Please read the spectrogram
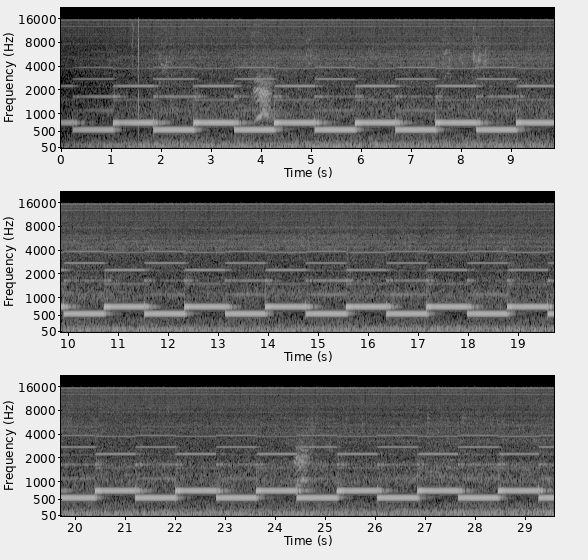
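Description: Railway level-crossing warning alarm sounding a steady two-tone hi-lo signal, each tone held just under a second, over the low rumble of passenger trains running past on the tracks.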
